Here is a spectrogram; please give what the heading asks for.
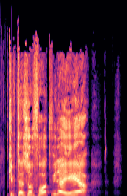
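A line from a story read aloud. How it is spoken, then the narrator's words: Called out. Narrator (German): rief Tino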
